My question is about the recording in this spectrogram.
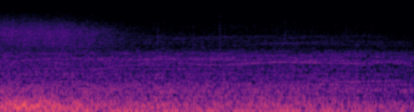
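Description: The fading tail of a logo-intro sound effect: a low rumble dying away steadily, with a faint high tone held over it.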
